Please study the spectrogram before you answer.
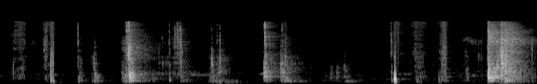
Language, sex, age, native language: Icelandic, female, 10, Icelandic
